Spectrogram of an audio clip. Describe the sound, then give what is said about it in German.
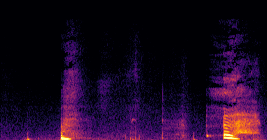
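A person yawns twice, breathy, drawn-out exhalations with a voiced, falling moan. The first is short, the second louder and longer, with soft clicks and rustles between them. “Ich gähnte.”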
